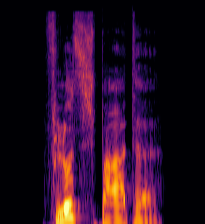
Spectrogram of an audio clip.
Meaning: nominative/accusative/genitive plural of Flussspat
- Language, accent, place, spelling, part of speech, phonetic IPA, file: German, Germany, Berlin, Flussspate, noun, [ˈflʊsˌʃpaːtə], De-Flussspate.ogg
